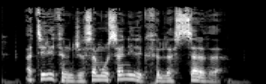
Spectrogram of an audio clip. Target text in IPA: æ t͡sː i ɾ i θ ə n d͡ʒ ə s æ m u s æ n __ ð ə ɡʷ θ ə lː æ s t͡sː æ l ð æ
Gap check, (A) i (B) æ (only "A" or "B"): A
